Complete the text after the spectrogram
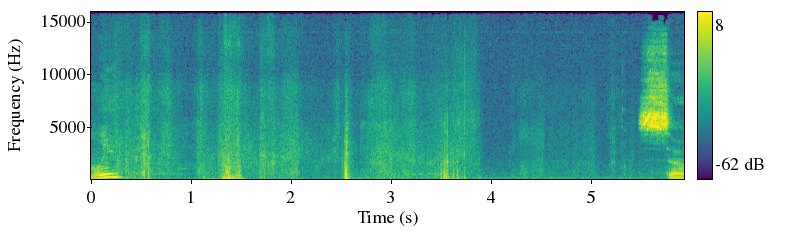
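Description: Fabric rustles softly as a hand handles it.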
